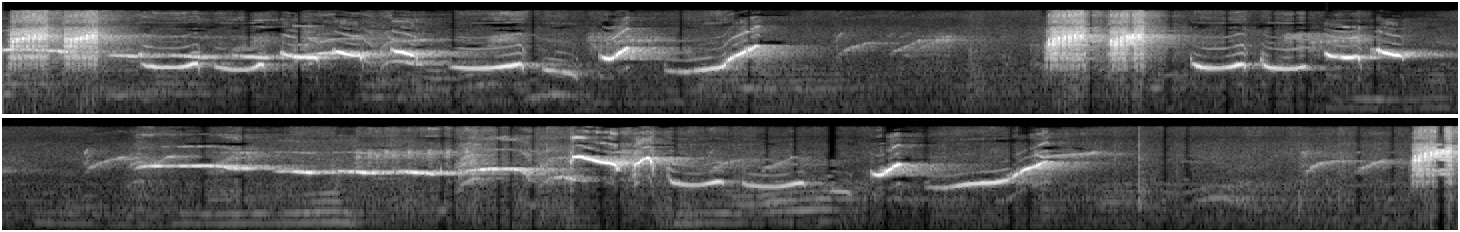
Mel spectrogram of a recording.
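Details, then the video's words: Sooty-headed bulbul singing hard with tail spread, a clean take meant for training captive birds: varied sweet whistled phrases with rising and falling slurs, short bursts separated by brief pauses, several sharp high clicks. "Masteran Kapas Tembak"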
